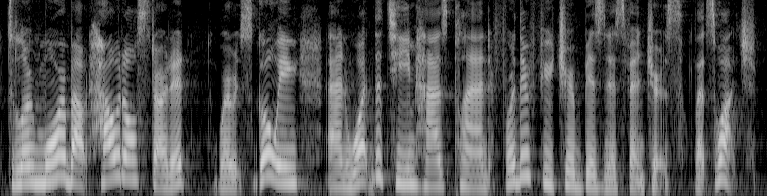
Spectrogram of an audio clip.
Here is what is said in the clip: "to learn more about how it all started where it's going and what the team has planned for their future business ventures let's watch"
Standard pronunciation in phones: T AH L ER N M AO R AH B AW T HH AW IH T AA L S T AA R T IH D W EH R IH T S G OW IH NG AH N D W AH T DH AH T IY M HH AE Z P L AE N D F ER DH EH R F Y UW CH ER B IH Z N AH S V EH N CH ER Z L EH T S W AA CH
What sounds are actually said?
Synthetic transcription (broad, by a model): T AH L ER N M AO R AH B AW T HH AW IH T AA L S T AA R T IH D W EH R IH T S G OW IH NG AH N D W AH T DH AH T IY M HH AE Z P L AE N D F ER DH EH R F Y UW CH ER B IH Z N AH S V EH N CH ER Z L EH T S W AA CH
